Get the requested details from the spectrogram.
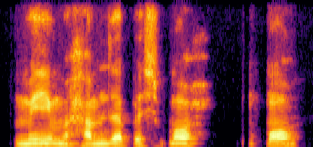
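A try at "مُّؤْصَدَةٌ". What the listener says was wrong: মুহ নই, হামজা মু, মিম হামজা পেশ মু।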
